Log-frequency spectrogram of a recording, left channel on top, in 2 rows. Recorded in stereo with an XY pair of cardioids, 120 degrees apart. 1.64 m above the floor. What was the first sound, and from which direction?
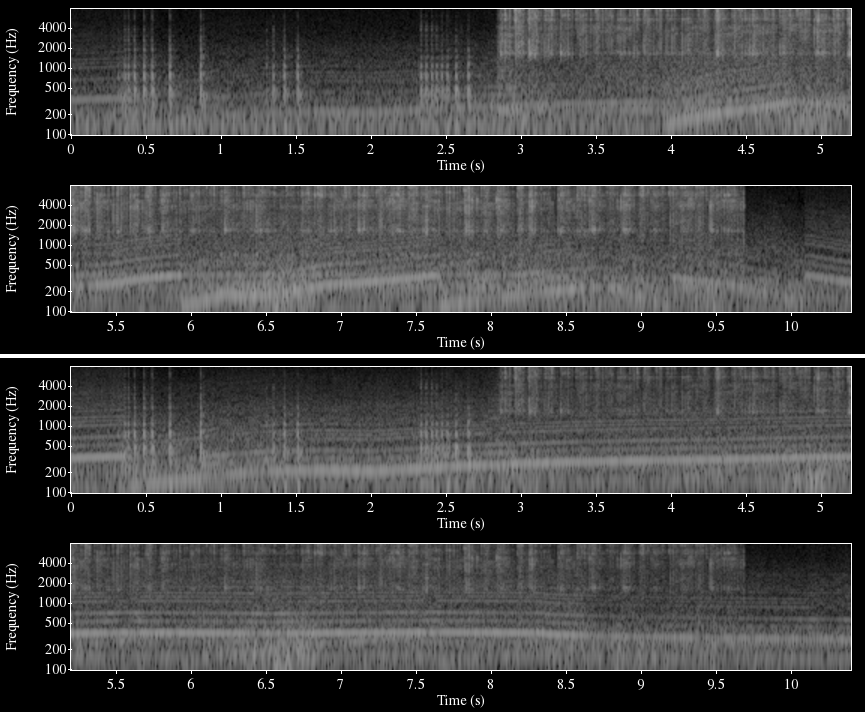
A squeak, 10° right.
